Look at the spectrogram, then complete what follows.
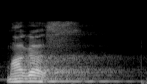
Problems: low volume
